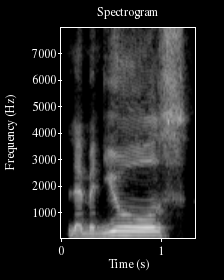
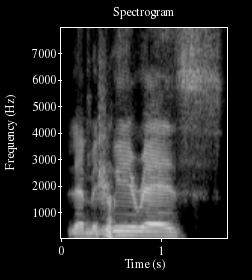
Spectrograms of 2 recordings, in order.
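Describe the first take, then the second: First: The name ends with a 'yours' sound. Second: The name ends with an extra 'weires' syllable. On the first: "it's definitely not that" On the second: "that could be quite nice, but it's a bit Spanish"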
